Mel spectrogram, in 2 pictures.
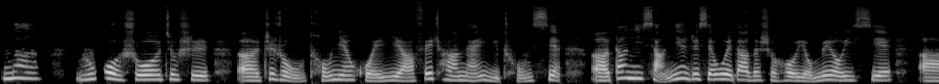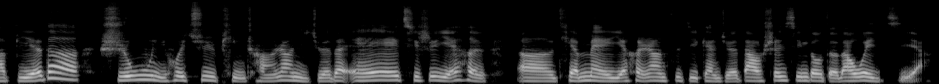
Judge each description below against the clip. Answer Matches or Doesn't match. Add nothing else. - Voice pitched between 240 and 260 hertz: Doesn't match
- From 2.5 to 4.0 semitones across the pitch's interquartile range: Doesn't match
